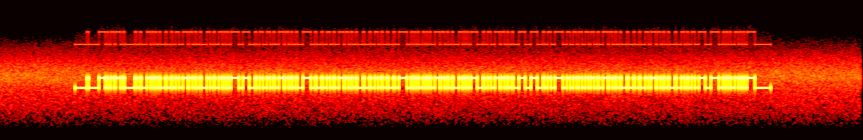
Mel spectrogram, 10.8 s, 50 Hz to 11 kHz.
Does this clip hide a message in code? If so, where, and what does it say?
Yes: RTTY (50 baud, 450 Hz shift) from 1.0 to 9.7 s, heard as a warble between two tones, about 1600 Hz centre. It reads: 412 045920 510 101566 492 9925880 17 7295645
